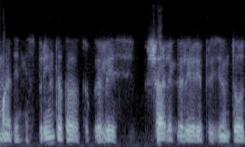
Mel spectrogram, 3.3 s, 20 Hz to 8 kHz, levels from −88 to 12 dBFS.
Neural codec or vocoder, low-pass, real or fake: vocoder, 22.05 kHz, 80 mel bands, WaveNeXt; 7.2 kHz; fake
